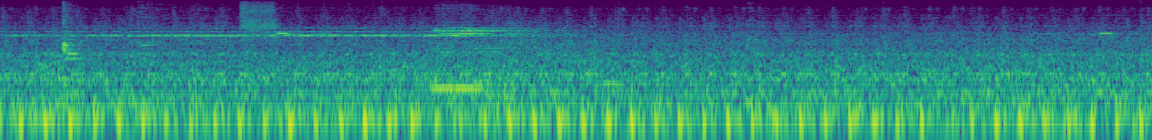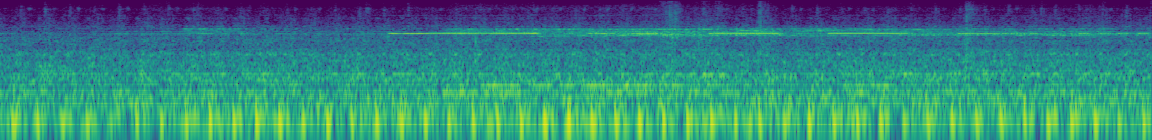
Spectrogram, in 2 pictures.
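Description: A motorcycle engine idles with a low steady rumble.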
